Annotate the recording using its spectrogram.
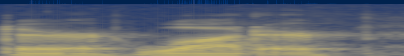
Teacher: for the flap, my tongue just lightly taps up in the front and then comes right back down with my voice on. Der, water.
